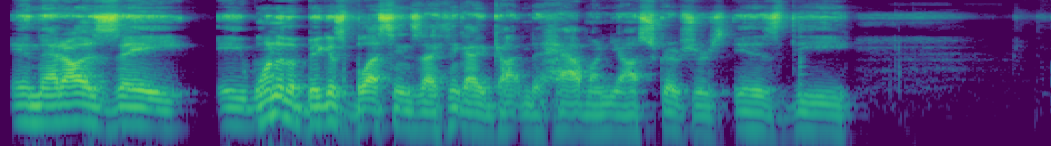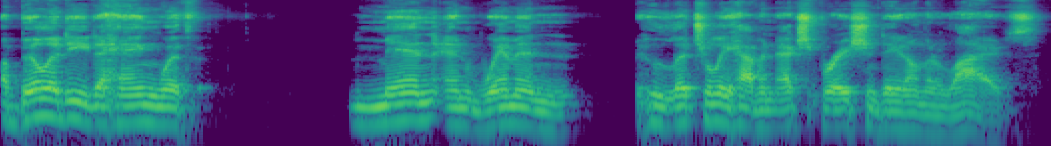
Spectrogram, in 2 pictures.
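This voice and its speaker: A man with a raspy voice teaching scripture in a casual, rambling, earnest way, often checking in with "right?". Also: deep voice, moderate pace, a little mellow.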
